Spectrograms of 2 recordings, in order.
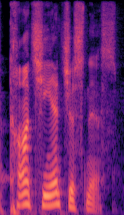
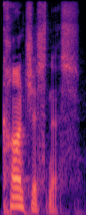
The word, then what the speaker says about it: conscientiousness: a c it's a conscientiousness and that's a tricky word it's spelled Conan Tios but it's conscientiousness and this is not con Consciousness it's a different word so there's conscientiousness and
